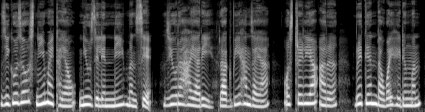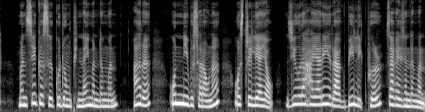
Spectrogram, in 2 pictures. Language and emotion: Bodo, neutral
